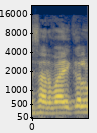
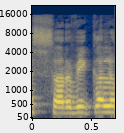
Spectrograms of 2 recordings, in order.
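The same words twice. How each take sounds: First: सर्वाइकल said with a long 'vaai', the wrong way; the common wrong reading सर्वाइकल, with a long vowel; wrong pronunciation. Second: सर्विकल said with a short 'vi', as 'sar-vi-kal'; the right reading सर्विकल, not सर्वाइकल; correct pronunciation. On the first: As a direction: say सर्वाइकल as 'sar-VAAI-kal'. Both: Shown as a demonstration. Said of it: "सर्वाइकल मत कर देना".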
